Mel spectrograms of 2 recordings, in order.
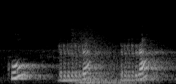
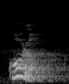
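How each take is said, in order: First: كرة split slowly into "ku... ra"; very slow, syllable-by-syllable كرة; sounded out. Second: Said in the usual way. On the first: Shown as a demonstration. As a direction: break كرة into two syllables with a pause between. Teacher sounds the word out.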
